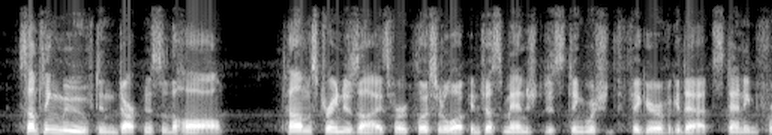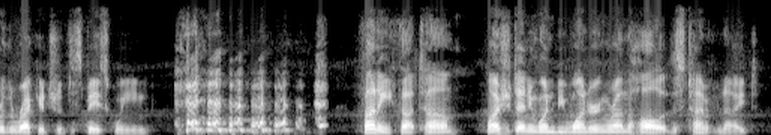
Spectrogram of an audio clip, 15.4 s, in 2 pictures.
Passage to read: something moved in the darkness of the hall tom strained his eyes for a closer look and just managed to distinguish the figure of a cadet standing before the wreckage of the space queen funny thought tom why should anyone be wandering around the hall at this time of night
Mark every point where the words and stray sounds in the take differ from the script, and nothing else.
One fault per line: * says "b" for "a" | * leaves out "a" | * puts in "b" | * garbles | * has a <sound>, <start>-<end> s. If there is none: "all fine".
* has a laugh, 9.5-11.0 s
